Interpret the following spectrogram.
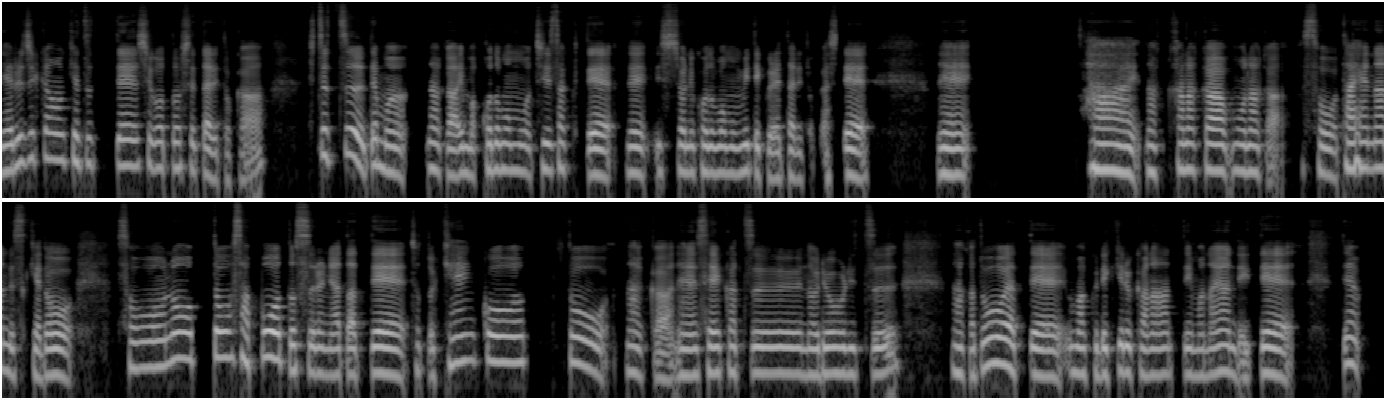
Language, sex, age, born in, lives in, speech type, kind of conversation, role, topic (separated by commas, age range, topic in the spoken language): Japanese, female, 35-39, Japan, United States, conversation, advice, user, どうすれば起業家は燃え尽きずに健康と生活をバランスよく両立できますか？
